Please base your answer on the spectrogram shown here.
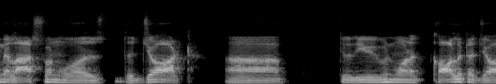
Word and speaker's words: JWT: I have I'm not I wasn't familiar with way you pronounce it jot okay JWT okay got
